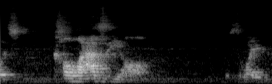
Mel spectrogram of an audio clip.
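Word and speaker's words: chalazion: way it's the pronunciation of how the second syllable is collazion is the way you pronounce it you may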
